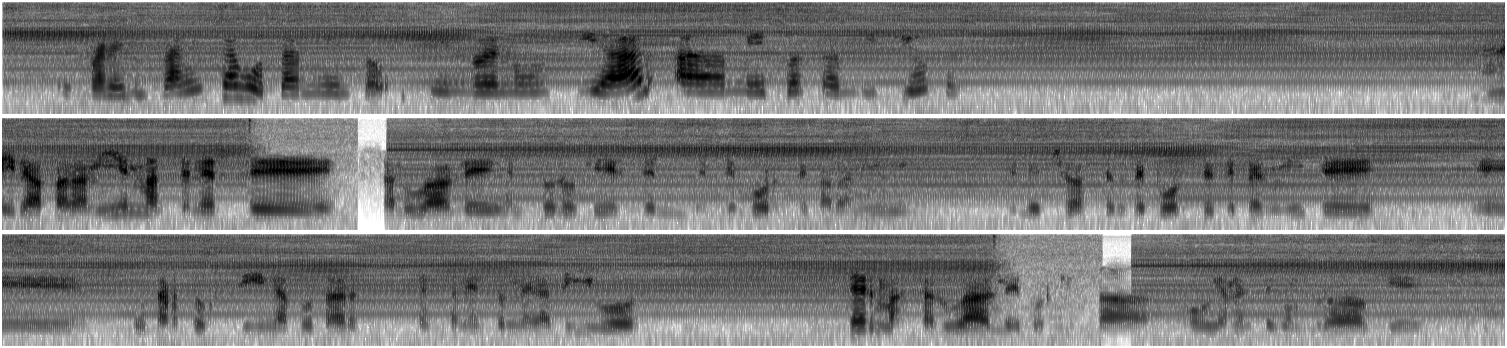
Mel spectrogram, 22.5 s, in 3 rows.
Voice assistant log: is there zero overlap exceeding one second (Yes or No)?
Yes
